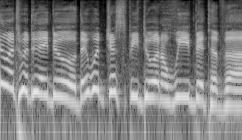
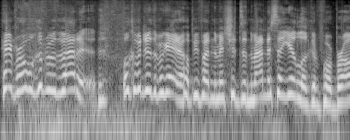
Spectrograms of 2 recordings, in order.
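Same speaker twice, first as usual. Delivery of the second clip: fast-talking, rapid-fire delivery. The speaker demonstrates their usual greeting, speaking really fast. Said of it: "I know I speak really fast sometimes".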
